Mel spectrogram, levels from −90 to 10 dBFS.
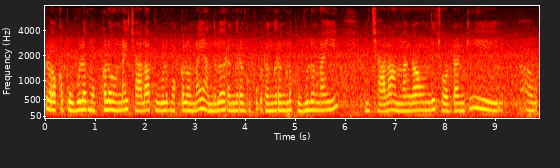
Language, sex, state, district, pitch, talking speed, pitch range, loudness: Telugu, female, Telangana, Nalgonda, 210 Hz, 110 wpm, 205-225 Hz, -18 LUFS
